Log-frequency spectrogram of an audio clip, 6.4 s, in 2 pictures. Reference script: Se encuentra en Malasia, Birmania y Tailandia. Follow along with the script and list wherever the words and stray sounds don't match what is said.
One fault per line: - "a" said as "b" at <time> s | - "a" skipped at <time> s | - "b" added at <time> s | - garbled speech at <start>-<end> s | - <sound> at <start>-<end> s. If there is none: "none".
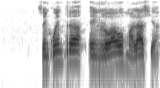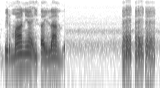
- "Laos" added at 2.1 s
- laugh at 5.6-6.3 s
